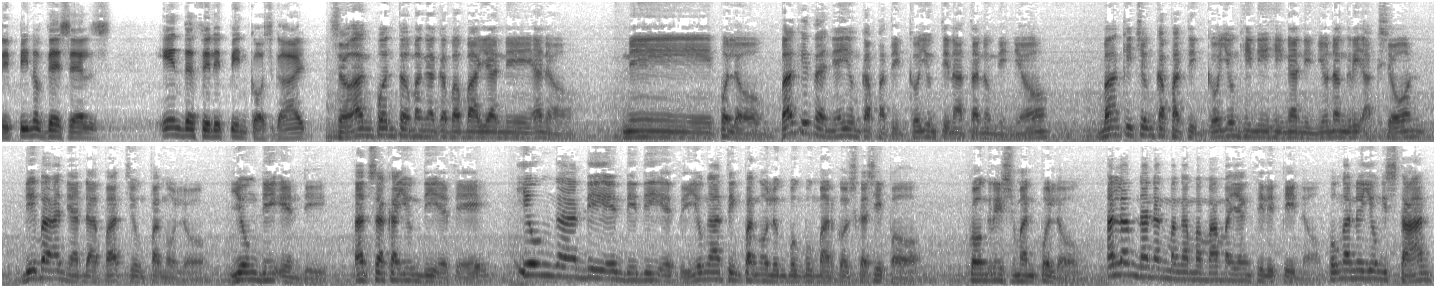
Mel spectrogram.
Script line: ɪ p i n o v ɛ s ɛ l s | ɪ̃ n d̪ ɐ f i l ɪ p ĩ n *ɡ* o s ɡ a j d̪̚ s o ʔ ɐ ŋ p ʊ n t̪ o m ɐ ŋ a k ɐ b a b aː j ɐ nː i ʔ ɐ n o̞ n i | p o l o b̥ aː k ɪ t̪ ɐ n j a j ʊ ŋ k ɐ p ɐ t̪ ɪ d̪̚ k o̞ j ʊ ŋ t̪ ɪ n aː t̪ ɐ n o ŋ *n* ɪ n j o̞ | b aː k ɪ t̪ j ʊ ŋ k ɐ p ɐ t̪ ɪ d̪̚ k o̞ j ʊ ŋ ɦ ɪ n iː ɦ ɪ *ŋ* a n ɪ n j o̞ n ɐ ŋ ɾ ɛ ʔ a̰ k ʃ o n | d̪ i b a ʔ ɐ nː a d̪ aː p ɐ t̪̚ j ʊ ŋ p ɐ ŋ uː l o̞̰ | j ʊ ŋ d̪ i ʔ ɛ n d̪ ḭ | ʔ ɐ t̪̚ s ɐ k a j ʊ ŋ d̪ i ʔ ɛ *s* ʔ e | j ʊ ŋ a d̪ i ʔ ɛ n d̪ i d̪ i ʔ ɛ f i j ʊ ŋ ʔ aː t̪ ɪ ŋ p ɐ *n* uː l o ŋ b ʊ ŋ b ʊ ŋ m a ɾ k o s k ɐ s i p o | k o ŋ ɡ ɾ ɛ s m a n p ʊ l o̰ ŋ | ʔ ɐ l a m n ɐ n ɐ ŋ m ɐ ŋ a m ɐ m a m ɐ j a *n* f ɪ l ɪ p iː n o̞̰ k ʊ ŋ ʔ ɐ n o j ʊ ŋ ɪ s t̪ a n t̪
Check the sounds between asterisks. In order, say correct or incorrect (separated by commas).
incorrect, correct, correct, incorrect, incorrect, incorrect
